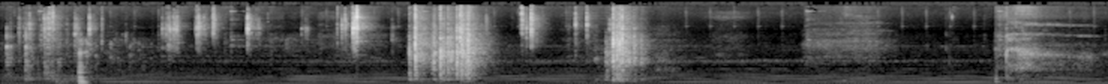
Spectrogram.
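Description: Dice being rolled, with a run of sharp rattling clicks and two louder bursts of tumbling clatter in the middle, over a steady low hum.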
